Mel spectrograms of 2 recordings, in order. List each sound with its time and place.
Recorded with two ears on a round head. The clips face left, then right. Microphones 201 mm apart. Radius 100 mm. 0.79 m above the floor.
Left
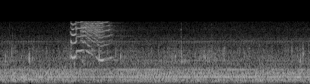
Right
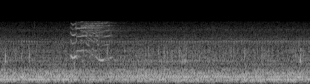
0.7 s a cupboard door: 35° left (ahead or behind), 0.8 m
